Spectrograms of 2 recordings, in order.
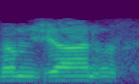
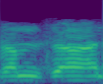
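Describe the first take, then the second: First: The m runs into a j sound. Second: The m runs into a z sound. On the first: "Not as some people say" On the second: "Not as some people say"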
